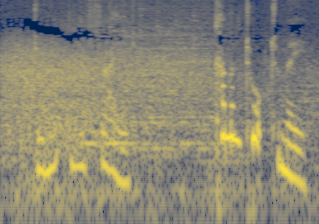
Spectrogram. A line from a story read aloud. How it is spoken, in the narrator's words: whispered Karetaki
